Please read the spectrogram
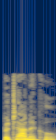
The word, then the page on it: botanic(al): anglais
